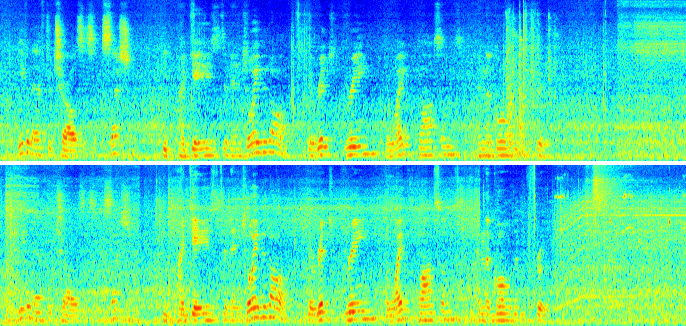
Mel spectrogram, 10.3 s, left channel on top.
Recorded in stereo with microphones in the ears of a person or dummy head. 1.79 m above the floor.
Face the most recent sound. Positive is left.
turn(degrees=-40)  # may be behind; listen again after turning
